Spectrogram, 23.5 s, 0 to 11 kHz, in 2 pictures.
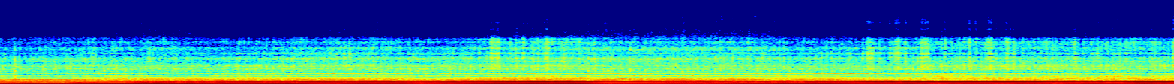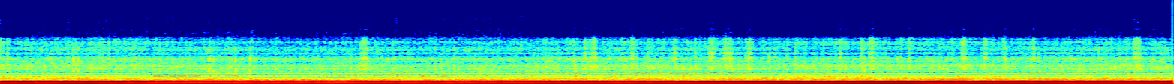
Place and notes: {"title": "Taman Negara Rainforest, Malaysia - drone log 18/02/2013", "date": "2013-02-18 17:02:00", "description": "long-boat on Sungai Pahang, between Kuala Tembeling and Taman Negara\n(Zoom h2, contact mic on wooden floor)", "latitude": "4.30", "longitude": "102.38", "altitude": "81", "timezone": "Asia/Kuala_Lumpur"}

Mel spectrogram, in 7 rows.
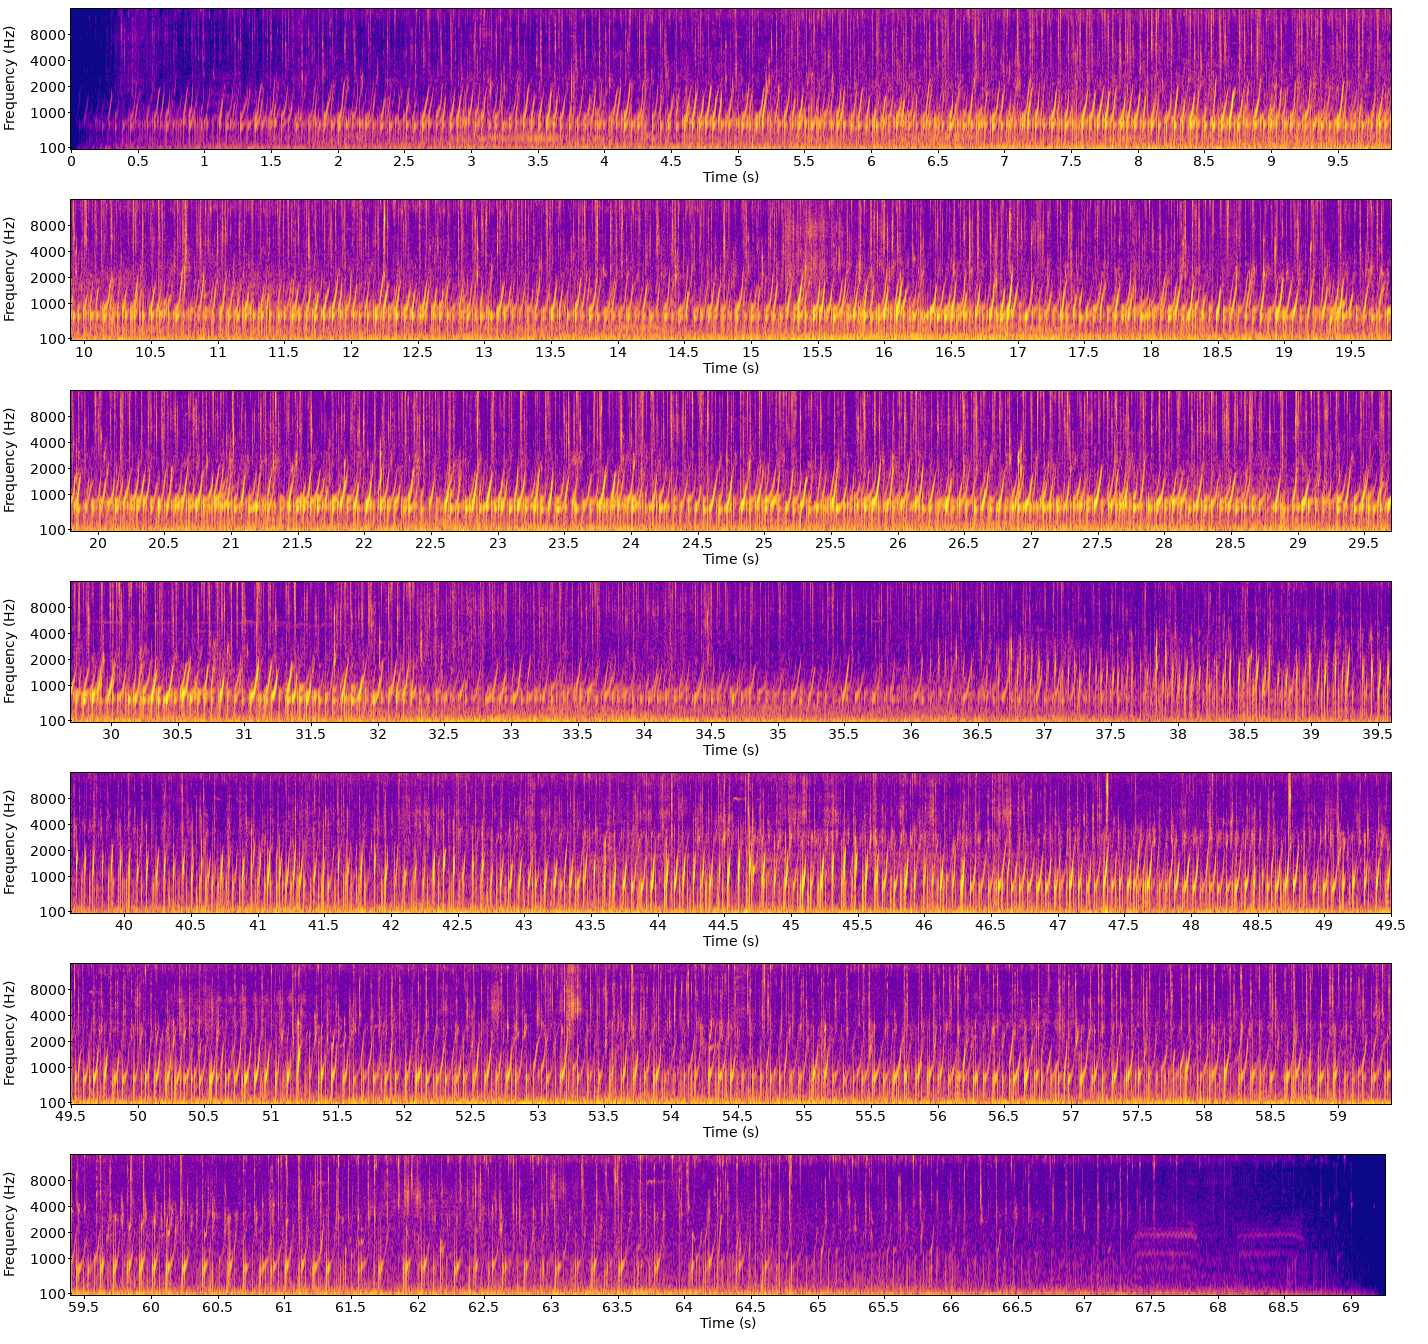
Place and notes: {"title": "Hénouville, France - High tide", "date": "2016-09-18 12:00:00", "description": "The high tide on the Seine river is called Mascaret. It arrives on the river like a big wave. On the mascaret, every beach reacts differently. Here the ground makes bubbles.", "latitude": "49.46", "longitude": "0.94", "altitude": "7", "timezone": "Europe/Paris"}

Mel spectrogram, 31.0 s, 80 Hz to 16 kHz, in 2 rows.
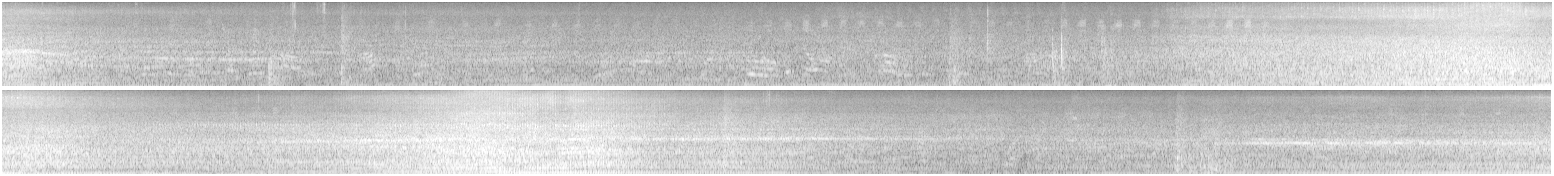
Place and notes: {"title": "金崙林道, Jinfong Township - Small village", "date": "2014-09-05 18:01:00", "description": "In the street, Small village, Traffic Sound\nZoom H2n MS +XY", "latitude": "22.53", "longitude": "120.96", "altitude": "34", "timezone": "Asia/Taipei"}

